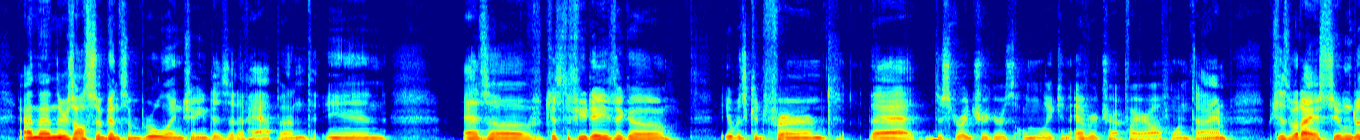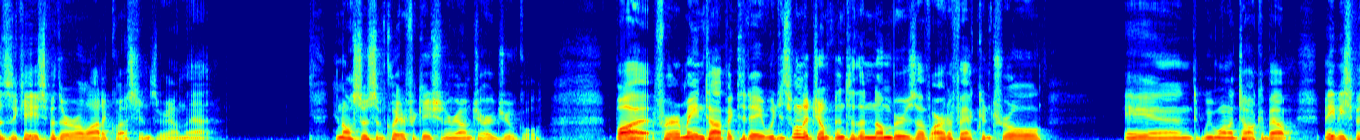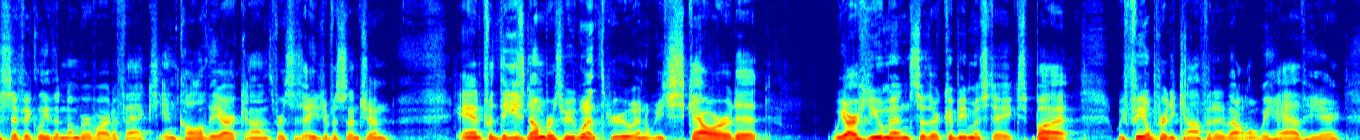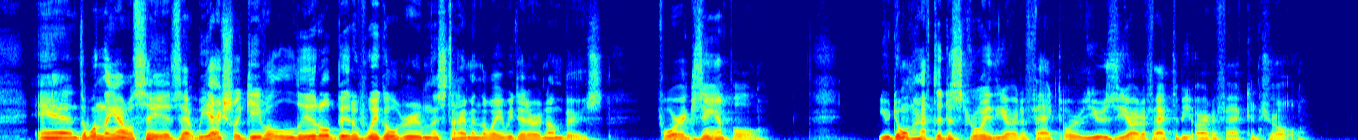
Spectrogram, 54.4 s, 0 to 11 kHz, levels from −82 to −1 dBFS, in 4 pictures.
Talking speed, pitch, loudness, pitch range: 185 wpm, 125 Hz, -20 LUFS, 115-140 Hz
